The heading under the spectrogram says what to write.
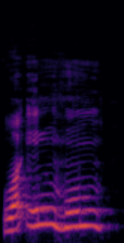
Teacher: حمزہ کو نون ساکن کے ساتھ ملانا ہے، نون ساکن پہ یہاں پہ اظہار ہوگا، ہم کو میم ساکن کے ساتھ ملانا ہے، ہا کو یہاں پہ بھی اظہار ہوگا۔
